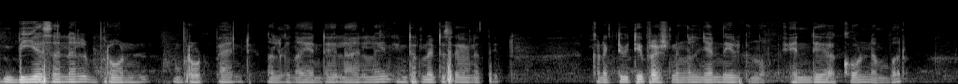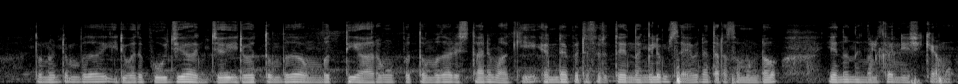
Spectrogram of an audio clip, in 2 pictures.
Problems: low volume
